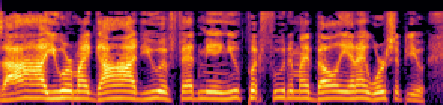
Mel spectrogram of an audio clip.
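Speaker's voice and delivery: high, loud, dripping sarcastic worshipful devotion. Retelling a man bowing to his carved wooden idol, quoting him in a sarcastic tone. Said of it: "in just this very sarcastic tone".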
